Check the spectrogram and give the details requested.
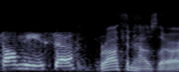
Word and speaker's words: Rothenhausler: let me just uh make sure am I pronouncing your last name correctly it's aozi rocken Hustler yeah it is I mean I've heard it a couple different ways but yeah it's all me so Roth and hler all right so uh congratulations on for a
